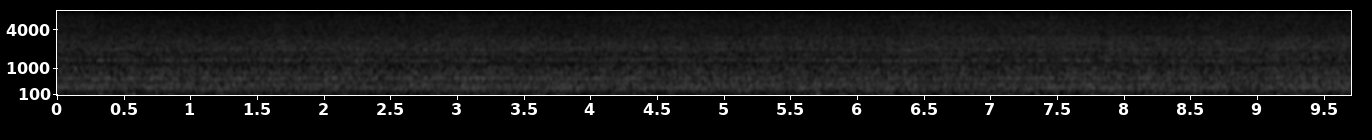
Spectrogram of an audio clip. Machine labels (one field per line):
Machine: fan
